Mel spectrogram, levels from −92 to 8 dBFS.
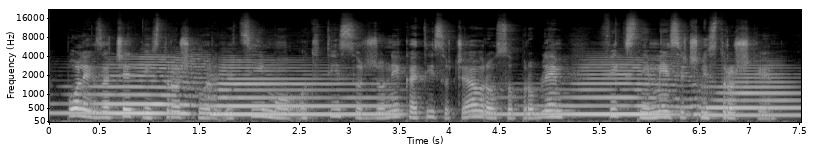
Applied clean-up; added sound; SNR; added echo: none; Brass instrument; -3 dB; none.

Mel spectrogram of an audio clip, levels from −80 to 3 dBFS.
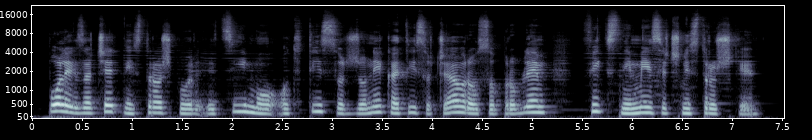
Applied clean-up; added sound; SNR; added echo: neural mask model DeepFilterNet 3.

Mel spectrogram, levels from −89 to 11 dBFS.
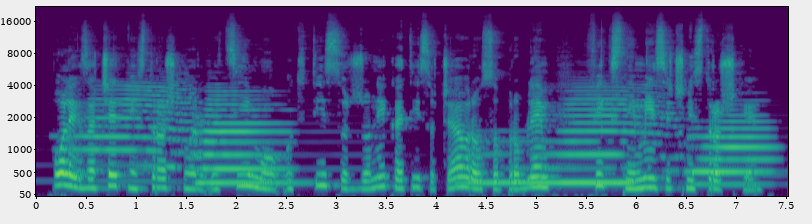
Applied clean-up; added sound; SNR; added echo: classical method spectral subtraction.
